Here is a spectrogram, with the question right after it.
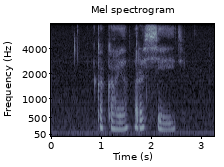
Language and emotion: Russian, neutral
